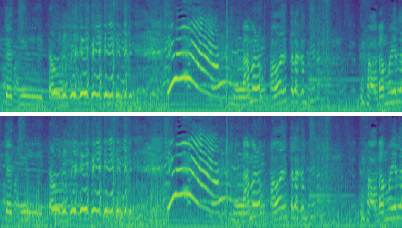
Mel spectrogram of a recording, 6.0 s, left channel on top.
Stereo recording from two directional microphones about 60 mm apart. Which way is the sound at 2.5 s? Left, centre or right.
Centre.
